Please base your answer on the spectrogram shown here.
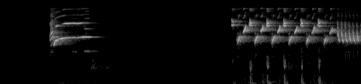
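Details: European goldfinch giving one ringing whistled note, then after a pause a fast tinkling twitter of rapidly repeated chirps.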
